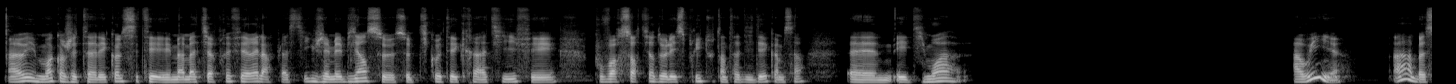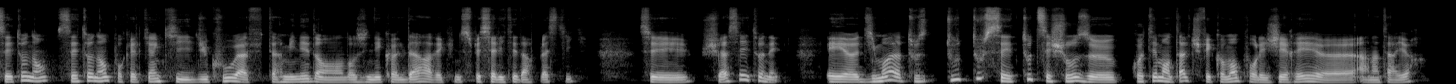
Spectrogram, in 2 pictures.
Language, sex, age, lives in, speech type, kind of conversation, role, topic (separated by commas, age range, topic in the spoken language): French, male, 20-24, France, conversation, podcast, host, Comment trouver son propre style sans copier les autres ?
